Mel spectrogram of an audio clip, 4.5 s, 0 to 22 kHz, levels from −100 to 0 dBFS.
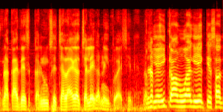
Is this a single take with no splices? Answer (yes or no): no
